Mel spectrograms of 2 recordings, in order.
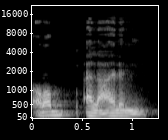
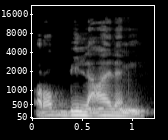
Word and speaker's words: رب العالمين: الحمد لله رب العالمين الراء في كلمه رب مفتوحه والباء مكسوره رب العالمين الكسره اللي في حرف الباء الاخير في كلمه رب مع الالف كلمه العالمين بقربهم من بعض في النطق بحيث ان هم يتلزقوا في بعض حاجه كده انجاز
